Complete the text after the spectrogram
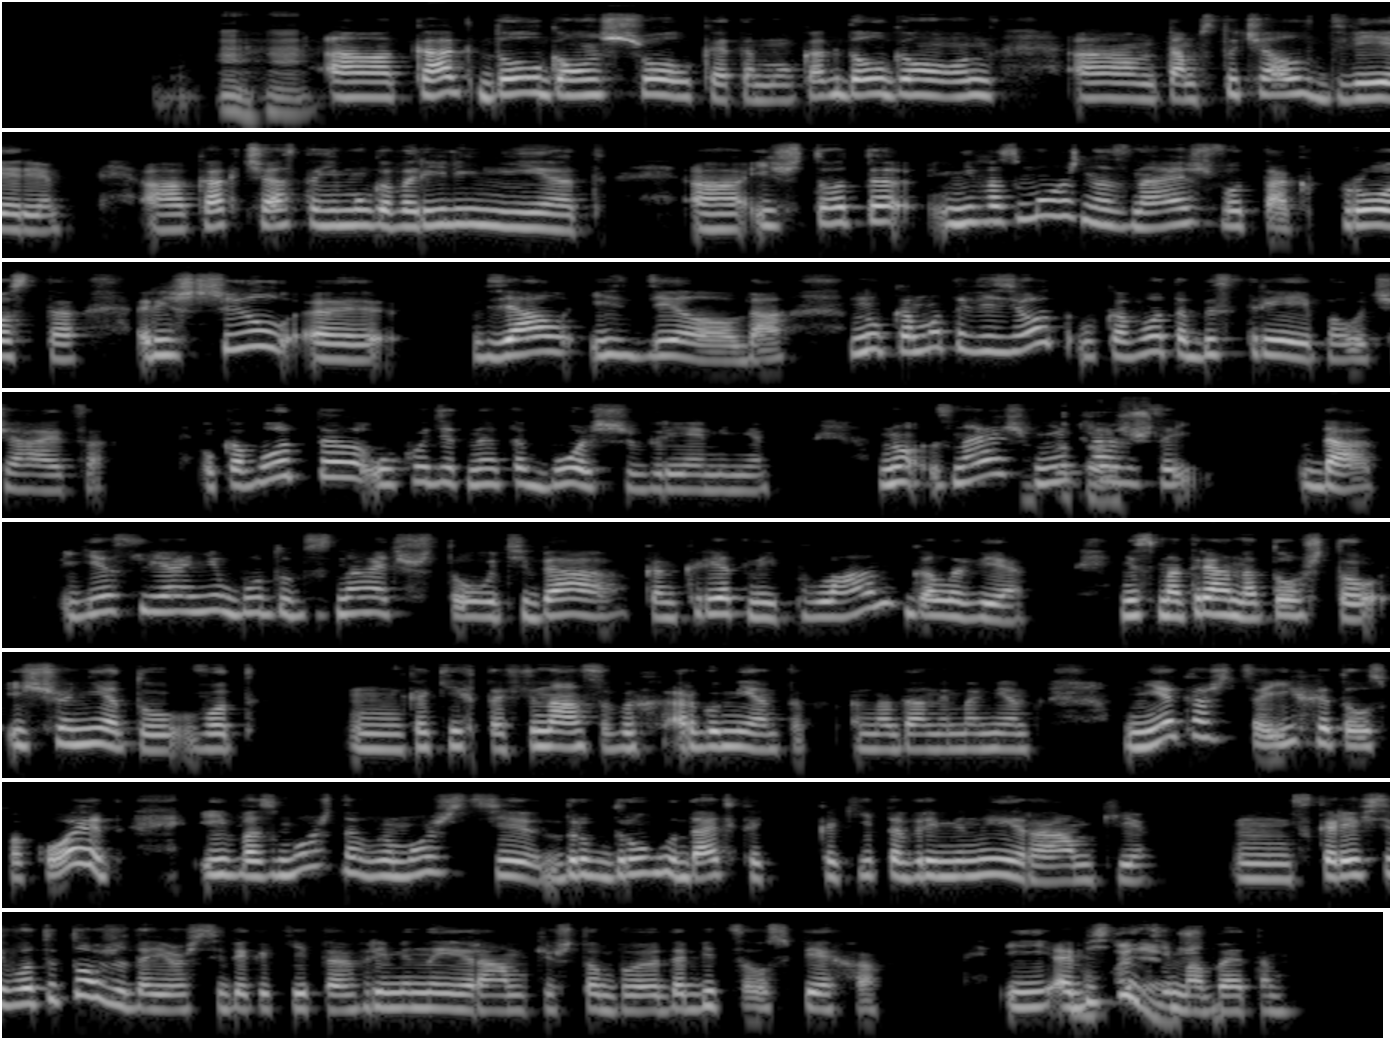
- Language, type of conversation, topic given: Russian, advice, Как перестать бояться разочаровать родителей и начать делать то, что хочу я?
- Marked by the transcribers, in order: other background noise; tapping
